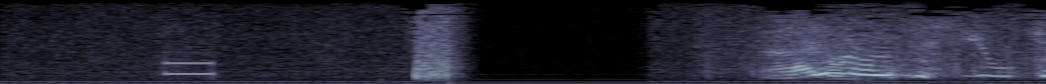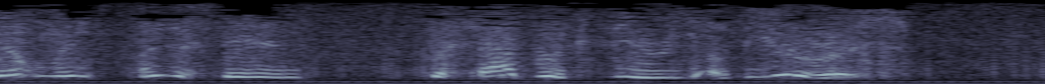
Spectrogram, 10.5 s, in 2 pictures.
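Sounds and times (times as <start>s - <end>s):
two-tone timing beep over radio: 0.8s - 1.1s
radio static burst: 2.0s - 2.4s, 3.2s - 10.4s.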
